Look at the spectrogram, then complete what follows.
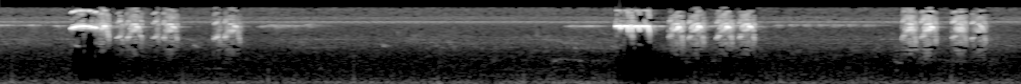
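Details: Blue-crowned hanging parrot giving three clusters of shrill, very high-pitched squeaks, each a sharp opening note followed by rapid stuttering chips, with short silent gaps between bursts.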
